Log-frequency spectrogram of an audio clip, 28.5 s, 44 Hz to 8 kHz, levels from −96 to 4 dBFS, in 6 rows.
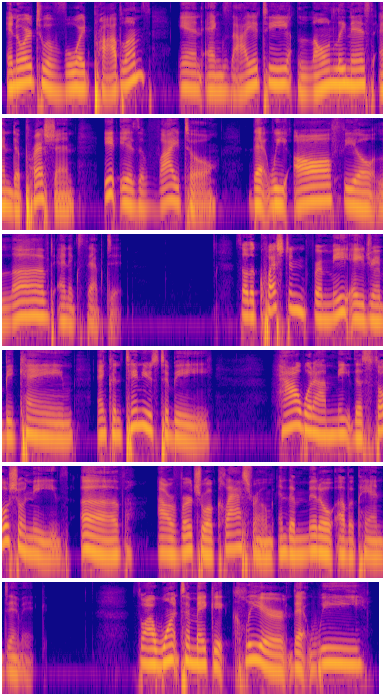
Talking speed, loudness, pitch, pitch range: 120 wpm, -23 LUFS, 145 Hz, 125-175 Hz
